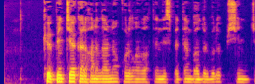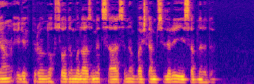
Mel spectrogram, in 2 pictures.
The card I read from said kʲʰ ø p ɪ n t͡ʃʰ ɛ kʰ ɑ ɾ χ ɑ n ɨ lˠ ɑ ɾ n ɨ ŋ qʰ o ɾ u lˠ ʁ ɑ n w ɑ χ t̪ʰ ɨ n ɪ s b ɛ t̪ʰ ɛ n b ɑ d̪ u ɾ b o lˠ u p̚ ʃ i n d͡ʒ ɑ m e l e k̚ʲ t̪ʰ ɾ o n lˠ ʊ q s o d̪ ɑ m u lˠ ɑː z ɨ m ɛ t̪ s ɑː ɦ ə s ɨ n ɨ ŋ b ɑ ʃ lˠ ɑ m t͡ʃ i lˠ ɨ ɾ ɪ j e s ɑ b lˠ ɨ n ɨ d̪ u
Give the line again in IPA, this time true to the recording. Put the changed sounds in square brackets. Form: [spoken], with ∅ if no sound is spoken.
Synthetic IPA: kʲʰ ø p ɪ n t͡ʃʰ ɛ kʰ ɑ ɾ χ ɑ n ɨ lˠ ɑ ɾ n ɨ ŋ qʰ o ɾ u lˠ ʁ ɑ n w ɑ χ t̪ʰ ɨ n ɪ s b ɛ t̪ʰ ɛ n b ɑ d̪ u ɾ b o lˠ u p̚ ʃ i n d͡ʒ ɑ [ŋ] e l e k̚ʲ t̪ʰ ɾ o n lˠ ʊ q s o d̪ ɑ m u lˠ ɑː z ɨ m ɛ t̪ s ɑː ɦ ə s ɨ n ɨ ŋ b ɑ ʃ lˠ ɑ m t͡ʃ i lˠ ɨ ɾ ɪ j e s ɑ b lˠ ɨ n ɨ d̪ u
